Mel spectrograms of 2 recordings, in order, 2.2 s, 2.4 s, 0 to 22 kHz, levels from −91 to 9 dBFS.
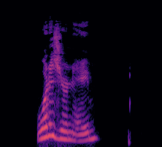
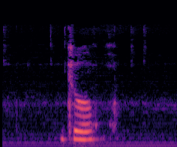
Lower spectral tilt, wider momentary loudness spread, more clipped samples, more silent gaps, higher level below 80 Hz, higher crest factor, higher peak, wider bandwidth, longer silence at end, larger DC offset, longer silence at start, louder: second, -3 dB/octave vs -5 dB/octave; second, 10 LU vs 26 LU; neither; first, 1.53-1.59 s, 1.66-1.71 s vs none; second, -82 dBFS vs -64 dBFS; about the same, 22 dB vs 20 dB; about the same, -16 dBFS vs -14 dBFS; first, 12.5 kHz vs 11 kHz; second, 0.4 s vs 0.8 s; neither; second, 0.5 s vs 0.8 s; second, -34 LUFS vs -28 LUFS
